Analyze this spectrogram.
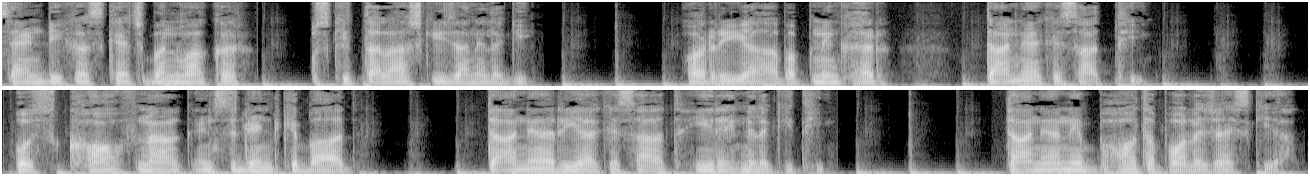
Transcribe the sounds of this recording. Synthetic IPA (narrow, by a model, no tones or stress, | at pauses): sɛ̃ːɳɖikaskɛːt͡ʃbɐnʋaːkɐɾʊskit̪ɐlaːʃkid͡ʒaːnelɐɡiː | ɔːɾːijaɐbɐpneɡʱɐɾt̪aːnjakesaːt̪ʰːiː | ʊskʰɔːfnaːkɪ̃nsɪɖɛ̃ɳʈkebaːd̪ʈ̪aːnjaɾijakesaːt̪ʰɦiɾɛɦnelɐɡit̪ʰiː | ʈ̪aːnjanebɐɦʊt̪ɐpɔːlɔd͡ʒaːɪz̥kija̰ː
